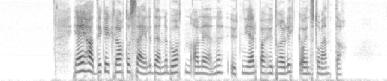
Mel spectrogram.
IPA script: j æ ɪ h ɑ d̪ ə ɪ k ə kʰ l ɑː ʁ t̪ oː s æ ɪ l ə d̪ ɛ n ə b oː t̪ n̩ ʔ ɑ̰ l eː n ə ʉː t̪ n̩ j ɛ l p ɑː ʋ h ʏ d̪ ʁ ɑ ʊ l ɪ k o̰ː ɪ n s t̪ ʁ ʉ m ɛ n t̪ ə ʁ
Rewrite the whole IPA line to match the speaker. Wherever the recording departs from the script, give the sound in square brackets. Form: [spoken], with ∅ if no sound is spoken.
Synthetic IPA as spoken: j æ ɪ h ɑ d̪ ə ɪ k ə kʰ l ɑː ʁ t̪ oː s æ ɪ l ə d̪ ɛ n ə b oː t̪ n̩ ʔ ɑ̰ l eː n ə ʉː t̪ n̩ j ɛ l p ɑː ʋ h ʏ d̪ ʁ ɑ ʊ l ɪ k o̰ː ɪ n s t̪ ʁ ʉ m ɛ n t̪ ə ʁ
